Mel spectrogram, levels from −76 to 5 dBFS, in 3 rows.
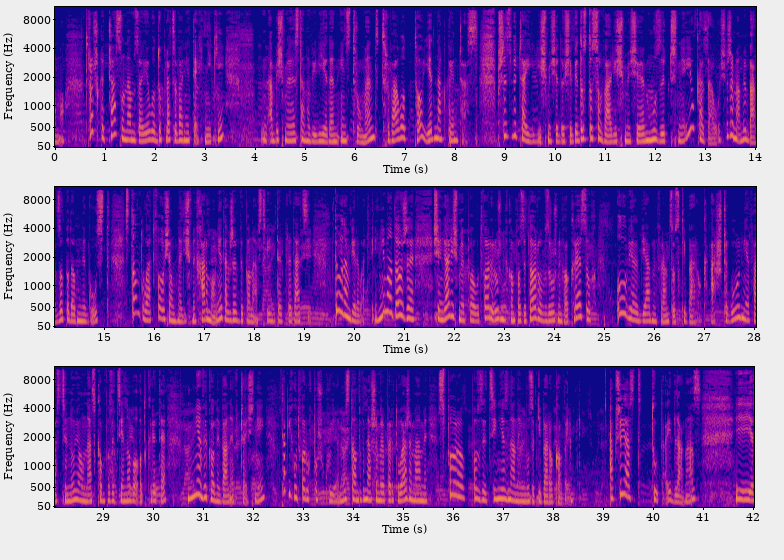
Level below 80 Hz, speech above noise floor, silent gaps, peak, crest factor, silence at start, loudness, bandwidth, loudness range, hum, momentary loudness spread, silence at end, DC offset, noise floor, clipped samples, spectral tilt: -60 dBFS; 19 dB; none; -10 dBFS; 18 dB; 0 s; -27 LUFS; 11 kHz; 3 LU; none; 8 LU; 0 s; under 0.1%; -46 dBFS; under 0.1%; -4.5 dB/octave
